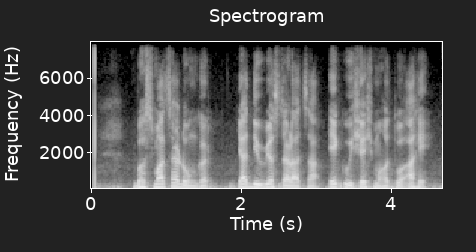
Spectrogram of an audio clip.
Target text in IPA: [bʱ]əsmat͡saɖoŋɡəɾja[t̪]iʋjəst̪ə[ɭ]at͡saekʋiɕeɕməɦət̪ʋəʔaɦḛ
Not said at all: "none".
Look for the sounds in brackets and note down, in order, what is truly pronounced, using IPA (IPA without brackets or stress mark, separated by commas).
bʱ, d̪, ɭ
